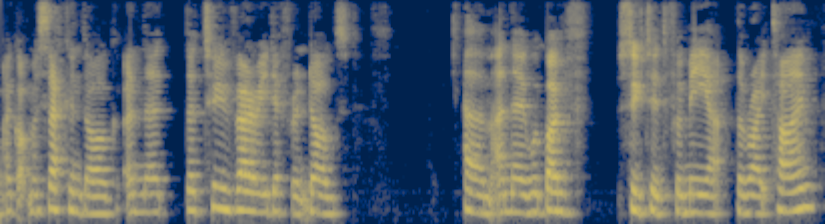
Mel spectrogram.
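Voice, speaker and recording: Woman, 30s, interview guest; level mid voice, halting delivery, roomy echo on a home call. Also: mid-range voice. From Liverpool, England. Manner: halting, with frequent restarts and ums. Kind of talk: casual conversational storytelling. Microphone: earphone mic on a video call. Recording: echoey room.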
